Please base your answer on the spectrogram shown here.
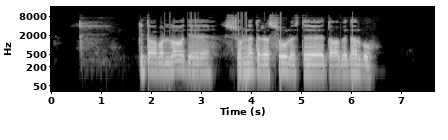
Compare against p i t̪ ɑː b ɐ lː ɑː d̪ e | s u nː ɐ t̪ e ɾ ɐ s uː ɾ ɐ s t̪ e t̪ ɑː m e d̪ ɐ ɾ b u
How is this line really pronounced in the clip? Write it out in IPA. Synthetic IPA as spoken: k i t̪ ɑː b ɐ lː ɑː d̪ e | s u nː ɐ t̪ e ɾ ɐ s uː l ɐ s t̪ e t̪ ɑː b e d̪ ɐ ɾ b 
